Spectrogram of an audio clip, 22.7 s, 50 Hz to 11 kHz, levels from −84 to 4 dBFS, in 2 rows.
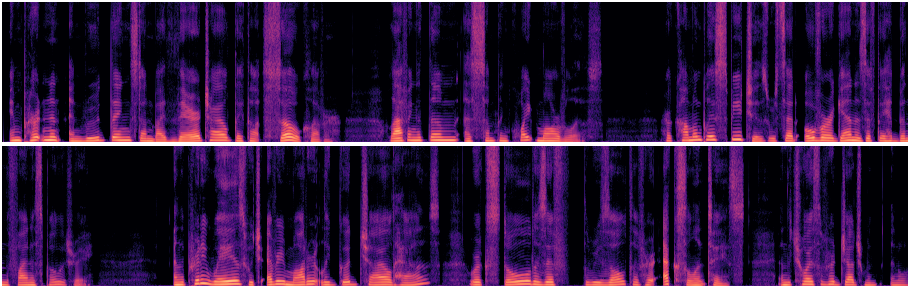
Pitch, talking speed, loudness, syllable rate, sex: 195 Hz, 165 wpm, -20 LUFS, 5.2 syllables/s, female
